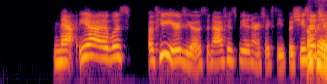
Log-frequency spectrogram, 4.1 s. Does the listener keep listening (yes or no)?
no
